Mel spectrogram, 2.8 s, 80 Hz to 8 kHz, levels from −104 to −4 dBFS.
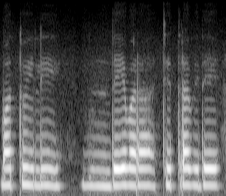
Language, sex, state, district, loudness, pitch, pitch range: Kannada, female, Karnataka, Bidar, -14 LUFS, 245 Hz, 245-250 Hz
